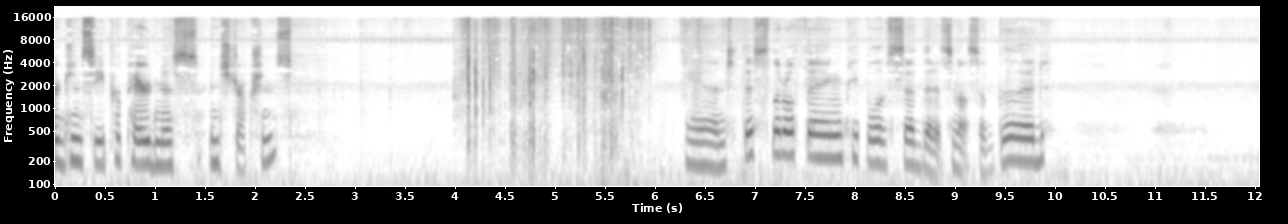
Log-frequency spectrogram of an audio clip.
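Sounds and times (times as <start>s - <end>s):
paper and packaging crinkling: 4.0s - 6.6s.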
